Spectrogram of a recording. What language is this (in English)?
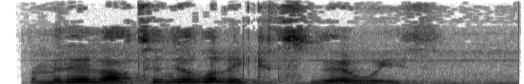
Kabyle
